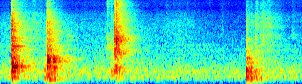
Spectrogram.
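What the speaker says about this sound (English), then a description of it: "And then I'm gonna move this big pot over this burner and turn off this one." A big metal pot for bok choy soup slides onto a stove burner, giving four sharp clanks and scrapes in close succession with quiet pauses between, near and fairly loud, no talking.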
